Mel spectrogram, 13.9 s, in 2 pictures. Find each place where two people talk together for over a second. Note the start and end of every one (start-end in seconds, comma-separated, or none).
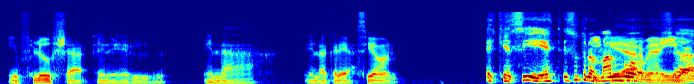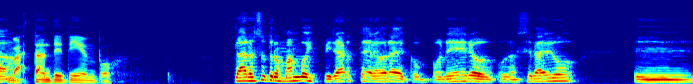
5.8-7.2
